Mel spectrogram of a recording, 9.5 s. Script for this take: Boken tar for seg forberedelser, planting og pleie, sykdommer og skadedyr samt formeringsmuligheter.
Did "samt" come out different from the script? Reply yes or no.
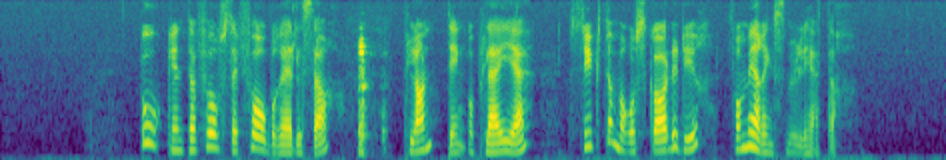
yes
